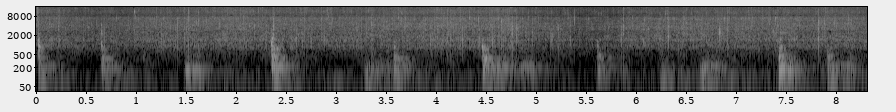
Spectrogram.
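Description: Onions sizzle and crackle in hot oil.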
